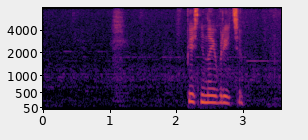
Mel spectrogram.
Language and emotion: Russian, neutral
